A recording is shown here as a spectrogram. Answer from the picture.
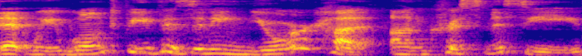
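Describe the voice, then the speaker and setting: This woman uses a put-on character voice, shrill and fairly high-pitched. She talks at a moderate pace. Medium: read story. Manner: screeching.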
